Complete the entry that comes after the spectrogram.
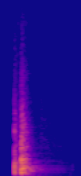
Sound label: step leather shoes metal dry single stair up; schritte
